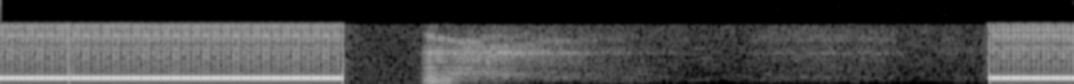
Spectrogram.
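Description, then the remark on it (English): A phone call placed during a show rings out unanswered: a steady, buzzing ringback tone sounds, cuts off, a short burst of noise fades into silence, then the tone starts again. “You give me your phone number, I expect you to answer it.”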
